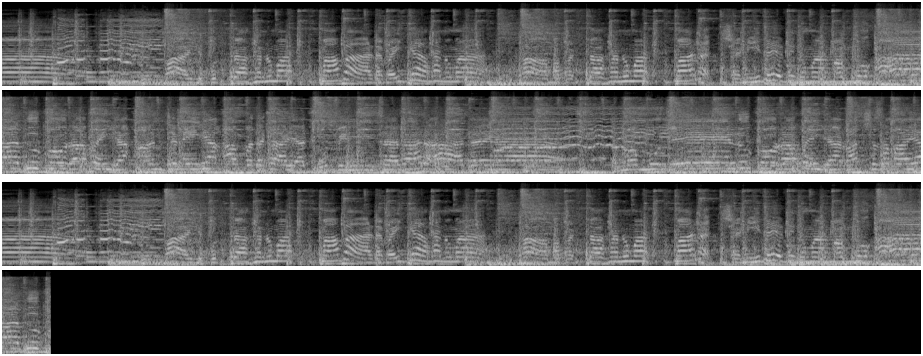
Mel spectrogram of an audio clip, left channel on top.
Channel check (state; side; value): drops out; right; at 9.7 s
